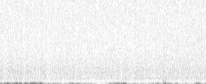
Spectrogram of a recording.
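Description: Irregular low thuds and rumble from a stylus writing on a tablet, carried into the microphone as the strokes of a word are written.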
